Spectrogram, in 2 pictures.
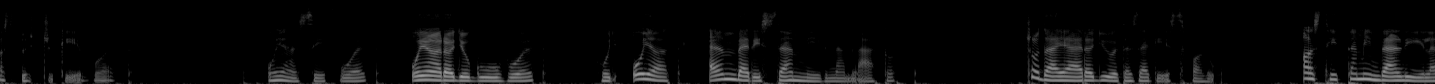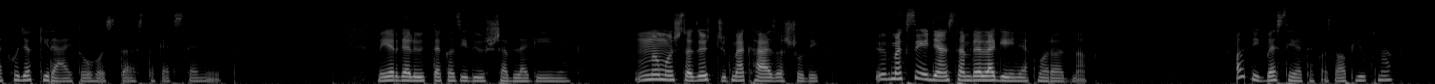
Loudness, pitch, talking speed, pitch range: -37 LUFS, 170 Hz, 110 wpm, 150-195 Hz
